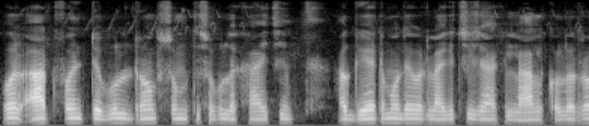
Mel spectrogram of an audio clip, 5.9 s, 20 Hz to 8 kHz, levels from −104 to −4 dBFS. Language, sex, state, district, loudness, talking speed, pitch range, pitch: Odia, male, Odisha, Malkangiri, -24 LUFS, 175 wpm, 95-105 Hz, 100 Hz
